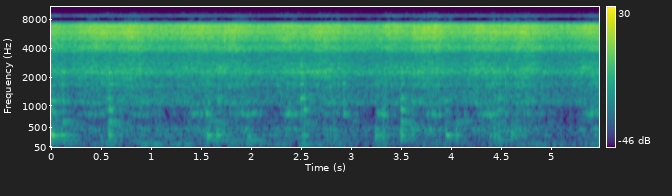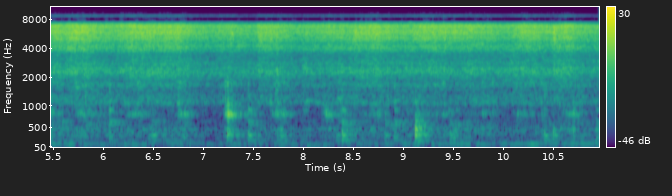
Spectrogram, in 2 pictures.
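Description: Chayote, green peas and onions sizzling in hot oil in a steel pressure-cooker pan, a steady hiss, while a spoon stirs them and knocks against the metal now and then.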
